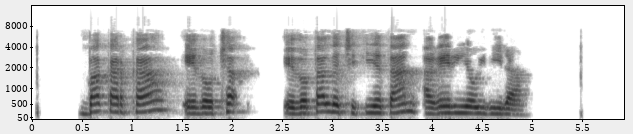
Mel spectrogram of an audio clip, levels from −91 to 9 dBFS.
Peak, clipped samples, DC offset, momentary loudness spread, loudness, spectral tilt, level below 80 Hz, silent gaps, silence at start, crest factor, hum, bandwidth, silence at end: 0 dBFS; under 0.1%; under 0.1%; 5 LU; -14 LUFS; -4.5 dB/octave; -58 dBFS; 2.29-2.51 s; 0.5 s; 14 dB; none; 7.6 kHz; 0.95 s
